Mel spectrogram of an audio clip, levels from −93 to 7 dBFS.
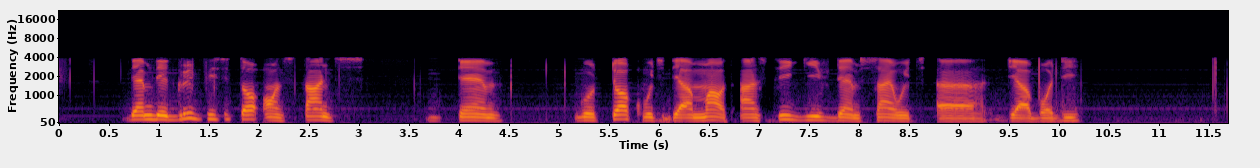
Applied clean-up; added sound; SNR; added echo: neural separator model SepFormer DNS4.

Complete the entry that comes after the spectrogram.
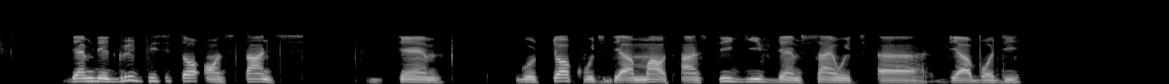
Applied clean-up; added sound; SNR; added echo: neural mask model Resemble Enhance denoiser.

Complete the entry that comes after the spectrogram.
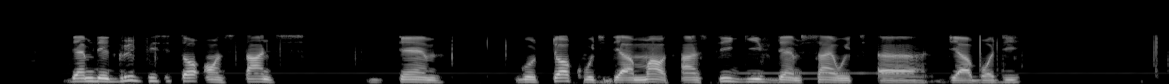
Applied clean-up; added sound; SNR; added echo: classical method spectral subtraction.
